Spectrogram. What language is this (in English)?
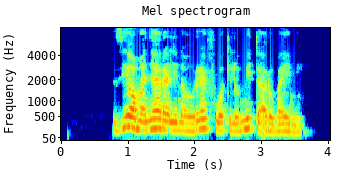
Swahili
